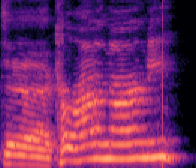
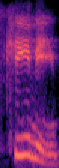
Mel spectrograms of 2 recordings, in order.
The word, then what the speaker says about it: Keaney: Is it Karanarni? No, Keaney? That's How do you correct. say- It rhymes with army. No, it's Keaney, like teeny weeny.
